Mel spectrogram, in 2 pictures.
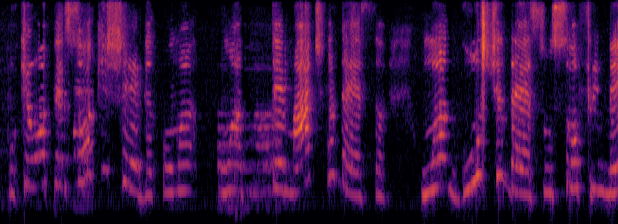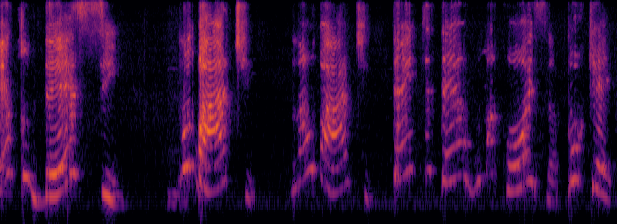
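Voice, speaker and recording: A Brazilian woman, a family constellation therapist, teaching through lively stories and repeating phrases for emphasis. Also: very high-pitched, a little slow, low-quality recording. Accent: Brazilian Portuguese. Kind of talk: teaching talk with anecdotes.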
